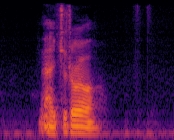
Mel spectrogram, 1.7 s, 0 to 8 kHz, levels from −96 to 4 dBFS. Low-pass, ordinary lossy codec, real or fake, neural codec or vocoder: 7.2 kHz; AAC, 48 kbps; fake; codec, 16 kHz, 1 kbps, FunCodec, trained on Chinese and English, 50 frames a second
